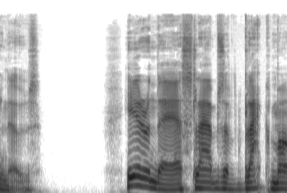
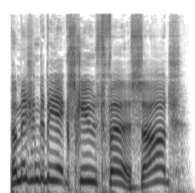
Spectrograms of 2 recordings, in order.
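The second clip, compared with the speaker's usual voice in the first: much higher, anxious lad's voice; young recruit. Acted. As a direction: ask it like a soldier needing the toilet. Narrator voices Autocue.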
